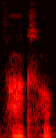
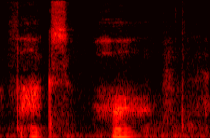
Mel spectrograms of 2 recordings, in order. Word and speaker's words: Vauxhall: Vauxhall. No, I'm saying it wrong. Vauxhall.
